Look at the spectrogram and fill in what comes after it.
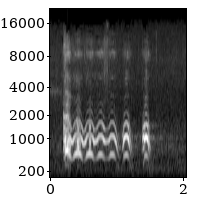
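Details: At night, a Lhasa Apso barking at deer gives a long, wobbling, tonal bark-howl that rises and falls, then two quick, clipped barks, with a quiet background.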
